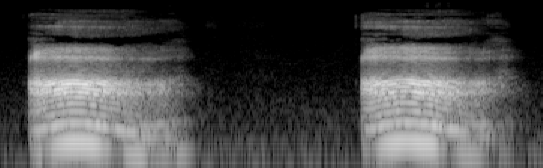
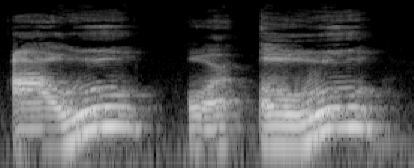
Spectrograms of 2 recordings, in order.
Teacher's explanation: Notice it's just one sound, not AU or OU, just ah.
